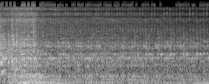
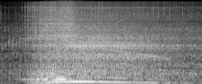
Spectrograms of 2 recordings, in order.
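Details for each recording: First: Skoda Rapid 1.6 16V CFNA, 105 hp, bought used, cold-start test with blips; harsh, loud exhaust roar swelling on each rev, masking a knock the owner complains of; loud exhaust from cracked exhaust manifold, a known weakness. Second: Skoda Rapid 1.6 16V CFNA, warm, after exhaust manifold cracks were welded and a catalyst backpressure gauge fitted in the upper O2 port; one clean blip rising and falling back to idle, no knock or puffing; sound normalized, normal rev.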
